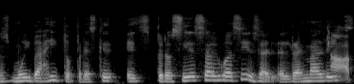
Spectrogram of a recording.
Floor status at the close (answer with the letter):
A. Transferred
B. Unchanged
A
